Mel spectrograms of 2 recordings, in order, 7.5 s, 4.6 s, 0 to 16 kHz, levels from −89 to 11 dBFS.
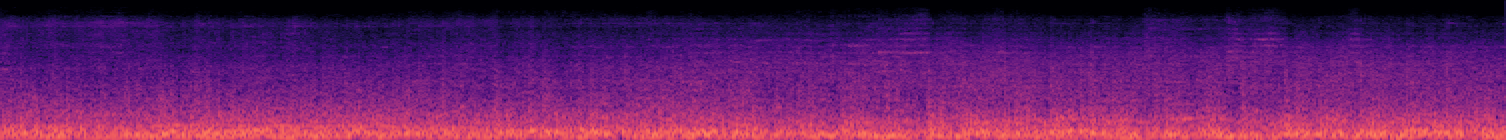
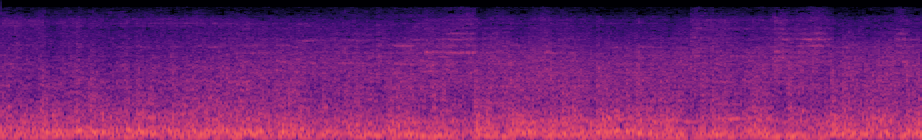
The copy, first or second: first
